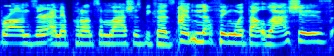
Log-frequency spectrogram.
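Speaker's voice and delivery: ordinary talk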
